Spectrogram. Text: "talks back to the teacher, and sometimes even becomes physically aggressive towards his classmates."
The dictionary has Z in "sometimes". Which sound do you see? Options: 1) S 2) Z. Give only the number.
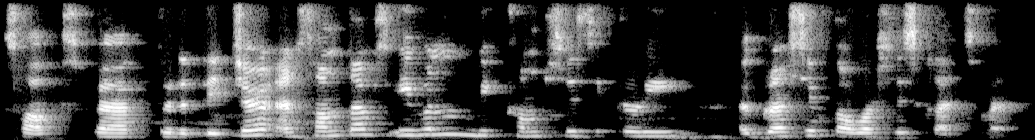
1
